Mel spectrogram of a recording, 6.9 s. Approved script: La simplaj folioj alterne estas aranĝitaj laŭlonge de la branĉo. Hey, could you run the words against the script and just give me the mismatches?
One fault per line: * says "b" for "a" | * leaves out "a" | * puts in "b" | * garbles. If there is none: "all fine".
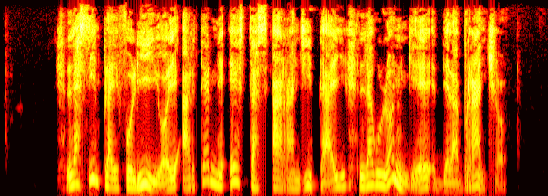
all fine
